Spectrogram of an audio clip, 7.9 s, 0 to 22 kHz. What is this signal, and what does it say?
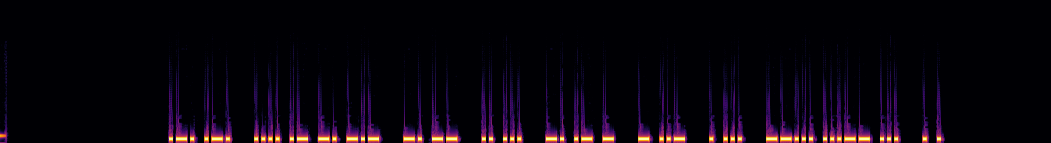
Morse code, heard as a keyed tone, about 46 wpm, 690 Hz. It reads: RR HANK NM IS NAT TU ES 73S EE
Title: SOTA QSO Practice 45wpm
